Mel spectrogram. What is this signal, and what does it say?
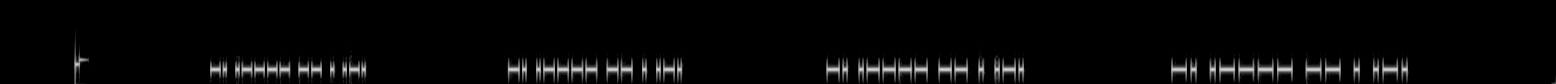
Morse code, heard as a keyed tone, about 34 wpm, 700 Hz. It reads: N1MER N1MER N1MER N1MER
